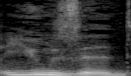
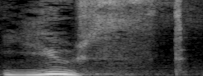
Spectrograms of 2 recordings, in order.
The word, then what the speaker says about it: used: we use used to look at the spelling s it's it's u s e d and then t o but the pronunciation is not used it's used unusual used okay so the example is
